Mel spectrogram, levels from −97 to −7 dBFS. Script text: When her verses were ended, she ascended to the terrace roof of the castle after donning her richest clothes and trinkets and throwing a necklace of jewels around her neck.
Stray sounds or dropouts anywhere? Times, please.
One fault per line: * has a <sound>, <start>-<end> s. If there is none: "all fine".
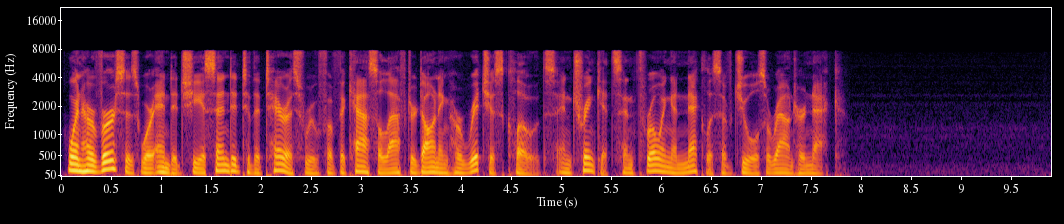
all fine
